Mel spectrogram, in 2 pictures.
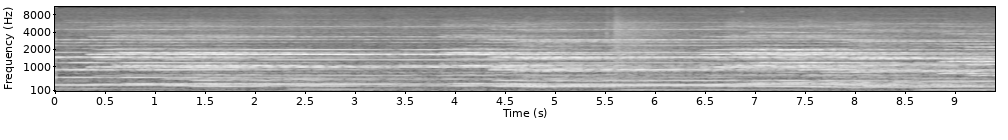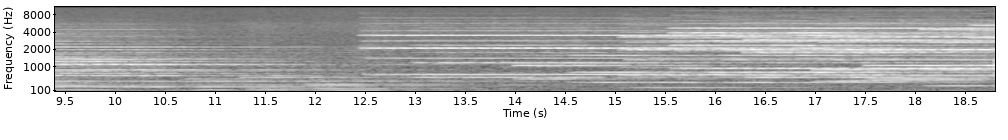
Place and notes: Organ concert Marienkirche - 3/7 Organ concert Marienkirche
03 Antonio Vivaldi_ Adagio in D mol (Arranged for organ by J.S. Bach)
